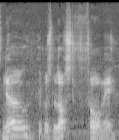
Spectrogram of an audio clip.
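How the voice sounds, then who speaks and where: A man's voice: medium pitch, animated, takes it slowly, darkish tone, a little hiss or hum. A man voicing a pompous, proud express engine. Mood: cross. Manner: pompous, condescending. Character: boastful, proud big male express steam engine.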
